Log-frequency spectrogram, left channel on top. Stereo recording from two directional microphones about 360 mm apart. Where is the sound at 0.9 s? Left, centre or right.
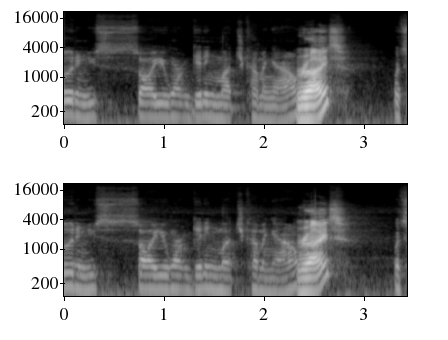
Left.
